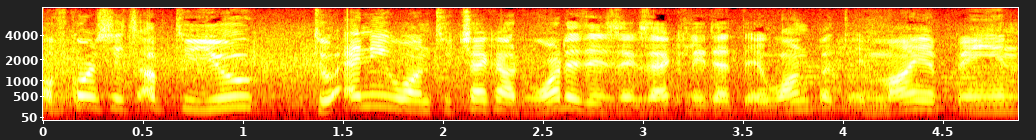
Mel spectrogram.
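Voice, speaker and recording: A high-pitched man talking at a very fast pace with lively intonation over noticeable background noise. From Netherlands, Leiden. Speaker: citizen journalist, biochemist. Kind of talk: spontaneous interview. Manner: halting, many repetitions and fillers.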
